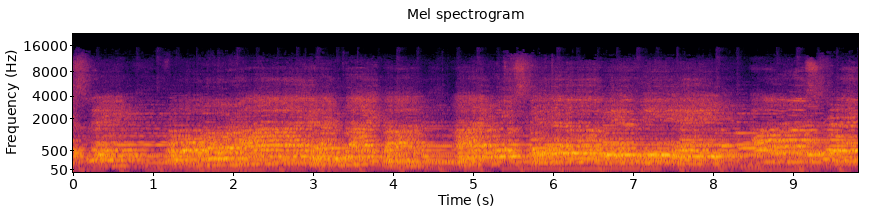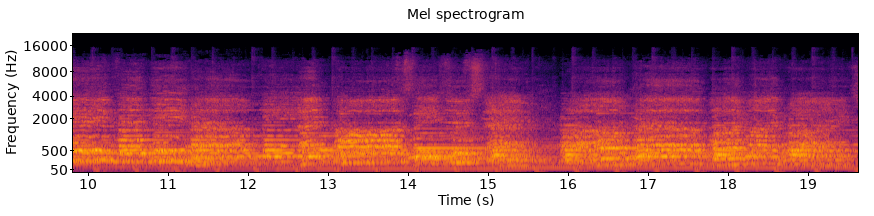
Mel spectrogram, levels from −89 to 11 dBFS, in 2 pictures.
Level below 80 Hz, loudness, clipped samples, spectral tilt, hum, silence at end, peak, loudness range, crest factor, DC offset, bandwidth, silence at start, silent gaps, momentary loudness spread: -38 dBFS; -13 LUFS; under 0.1%; -6 dB/octave; none; 0 s; -2 dBFS; 2 LU; 10 dB; under 0.1%; 12.5 kHz; 0 s; none; 5 LU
